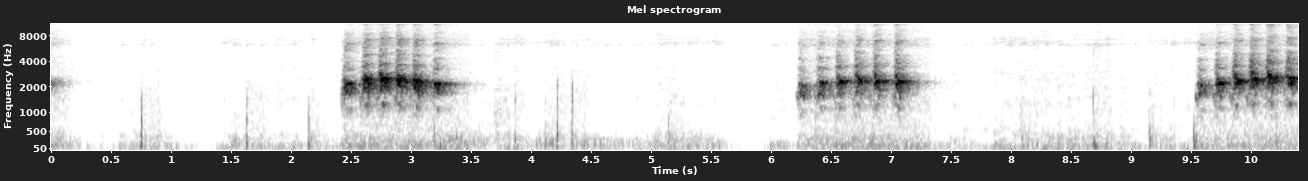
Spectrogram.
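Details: A one-month-old young Yellow-vented Bulbul calls to other bulbuls with three harsh, buzzy, chattering bursts, each about a second long, spaced roughly three and a half seconds apart, with faint clicks and rustles between.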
